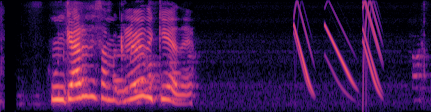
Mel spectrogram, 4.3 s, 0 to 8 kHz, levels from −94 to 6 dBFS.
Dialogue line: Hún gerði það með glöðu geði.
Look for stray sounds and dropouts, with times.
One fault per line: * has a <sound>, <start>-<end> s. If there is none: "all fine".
* has a chirp, 2.9-3.8 s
